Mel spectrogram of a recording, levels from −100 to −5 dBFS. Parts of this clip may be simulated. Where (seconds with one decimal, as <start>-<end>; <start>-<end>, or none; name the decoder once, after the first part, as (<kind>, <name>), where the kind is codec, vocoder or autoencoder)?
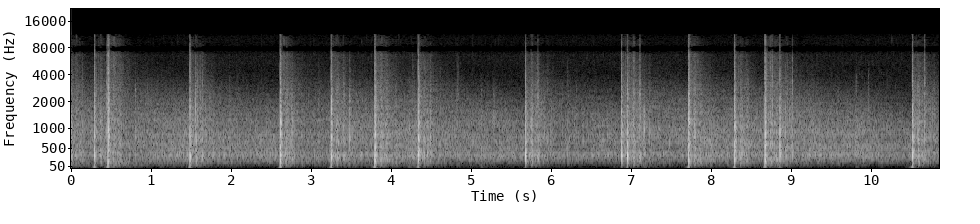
none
